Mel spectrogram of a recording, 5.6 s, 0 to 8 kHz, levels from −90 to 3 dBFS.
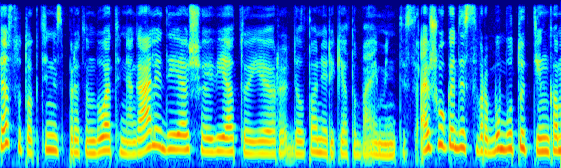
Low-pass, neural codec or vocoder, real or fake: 7.2 kHz; vocoder, 44.1 kHz, 80 mel bands, Vocos; fake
